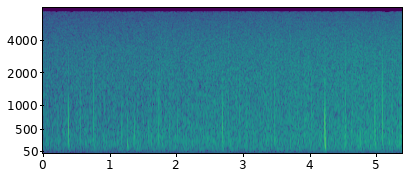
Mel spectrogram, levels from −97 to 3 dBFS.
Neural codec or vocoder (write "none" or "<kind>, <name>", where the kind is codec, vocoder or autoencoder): none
